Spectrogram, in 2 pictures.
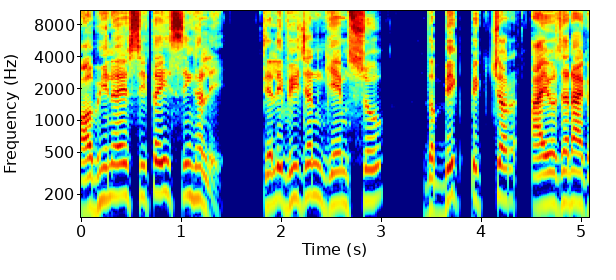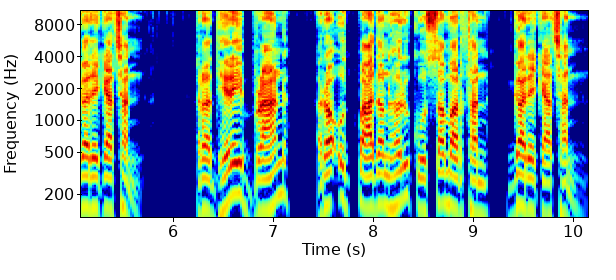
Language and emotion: Nepali, neutral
